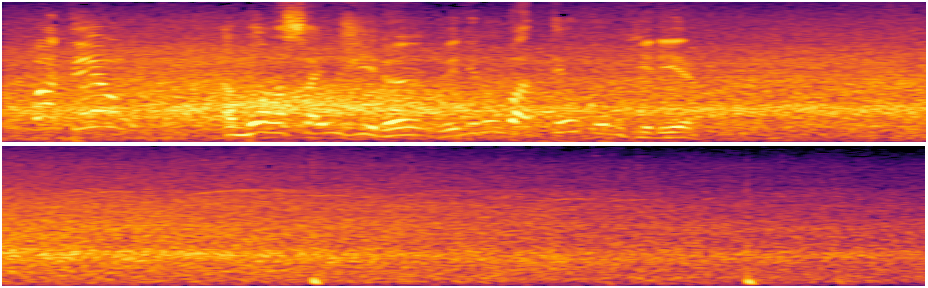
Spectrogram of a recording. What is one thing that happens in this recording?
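A large stadium crowd roars steadily and slowly fades.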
